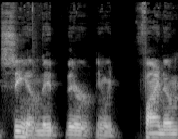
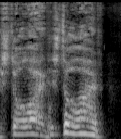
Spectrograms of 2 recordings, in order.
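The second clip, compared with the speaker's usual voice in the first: mock, very high-pitched, urgent-sounding shout; 12 semitones higher than usual. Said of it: "and he's yelling".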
